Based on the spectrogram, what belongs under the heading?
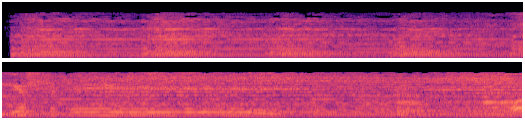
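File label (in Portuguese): Desculpas para amigo(a), masculino, telemensagens; Amizade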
